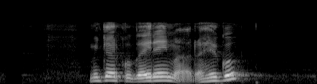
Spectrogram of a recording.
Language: Nepali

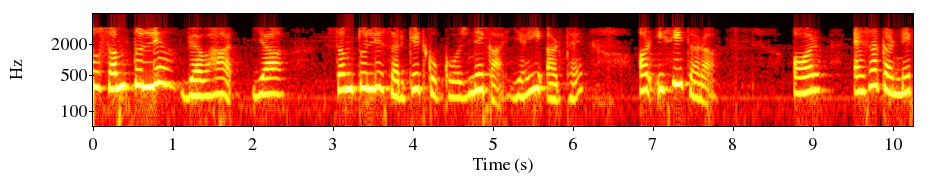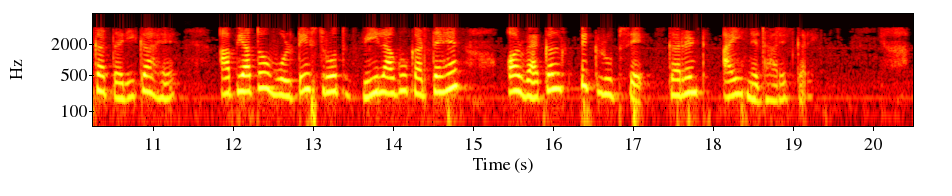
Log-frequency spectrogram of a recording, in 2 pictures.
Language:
Hindi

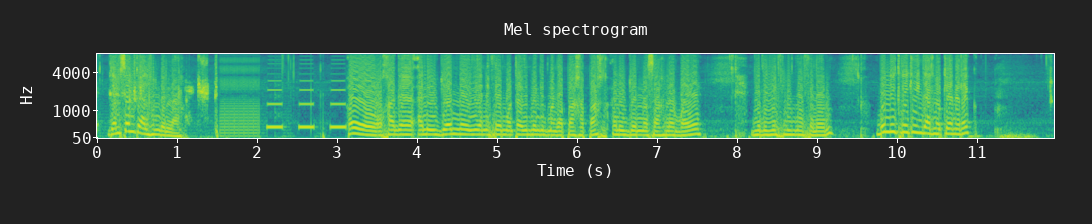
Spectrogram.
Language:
Serer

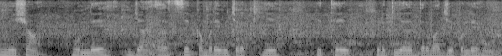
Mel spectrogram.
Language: Punjabi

